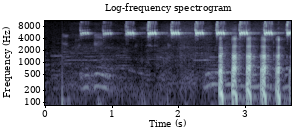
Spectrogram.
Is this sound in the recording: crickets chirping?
yes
